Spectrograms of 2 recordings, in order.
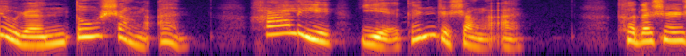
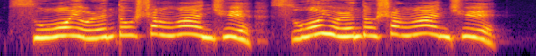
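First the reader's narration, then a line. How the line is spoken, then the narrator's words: Urgent shout. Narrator (Chinese): 救生员听到呼救声，大喊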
